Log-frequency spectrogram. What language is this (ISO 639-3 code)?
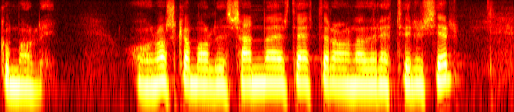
isl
